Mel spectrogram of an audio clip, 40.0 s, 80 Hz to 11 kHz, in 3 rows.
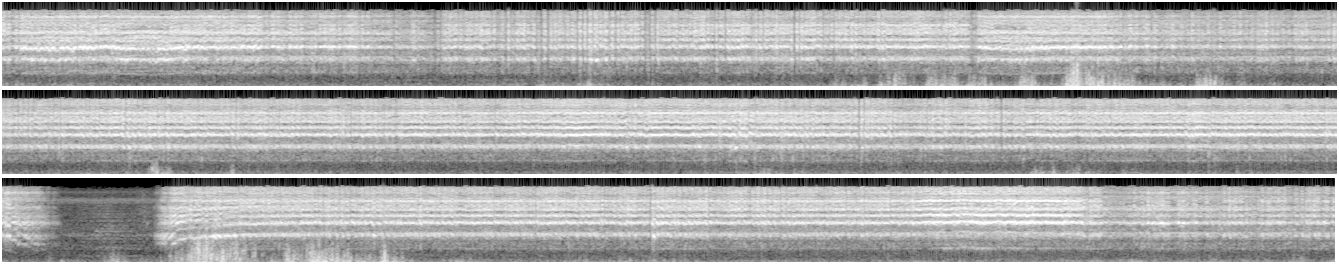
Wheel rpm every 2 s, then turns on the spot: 160, 160, 160, 160, 160, 160, 160, 160, 160, 160, 160, 160, 160, 60, 120, 160, 160, 160, 160, 160.
none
